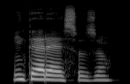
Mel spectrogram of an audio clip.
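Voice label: "interessos", Sardinian, female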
